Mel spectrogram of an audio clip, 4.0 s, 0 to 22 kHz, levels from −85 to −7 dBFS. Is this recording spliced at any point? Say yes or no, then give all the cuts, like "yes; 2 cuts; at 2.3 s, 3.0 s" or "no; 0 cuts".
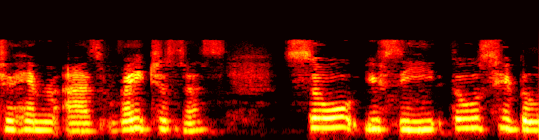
no; 0 cuts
